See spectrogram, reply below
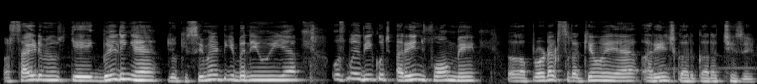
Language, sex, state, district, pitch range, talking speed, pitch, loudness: Hindi, male, Chhattisgarh, Bilaspur, 170-200 Hz, 230 wpm, 185 Hz, -16 LUFS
